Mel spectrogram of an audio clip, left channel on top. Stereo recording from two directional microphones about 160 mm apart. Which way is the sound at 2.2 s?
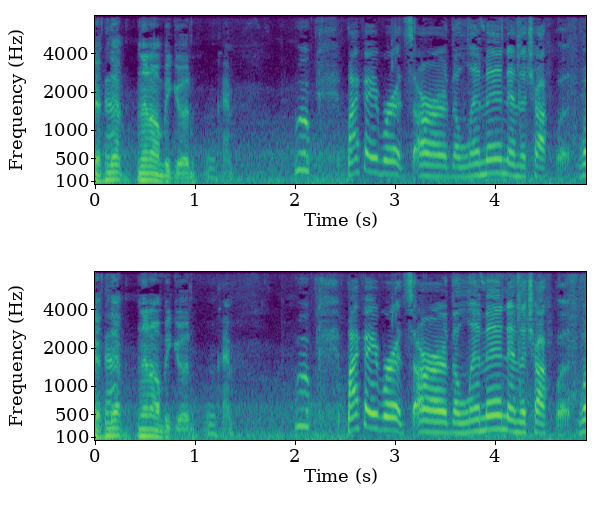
35° right (ahead or behind).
